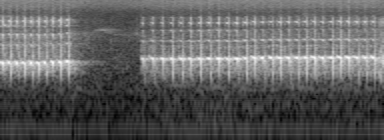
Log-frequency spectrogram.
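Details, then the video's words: Canaries building a nest sing a fast, steady trill of repeated notes, briefly breaking off into a pause before resuming a second, brighter rapid trill, with a low steady hum throughout. "canarios haciendo el nido y cantando"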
